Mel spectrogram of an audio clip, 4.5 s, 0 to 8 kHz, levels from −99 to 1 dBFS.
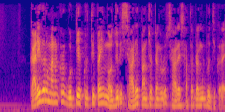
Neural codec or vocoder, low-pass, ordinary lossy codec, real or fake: none; 7.2 kHz; none; real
